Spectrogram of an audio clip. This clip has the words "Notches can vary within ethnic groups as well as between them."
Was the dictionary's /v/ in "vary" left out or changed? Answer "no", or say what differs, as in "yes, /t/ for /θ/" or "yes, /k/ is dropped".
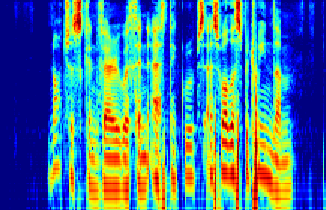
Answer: no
